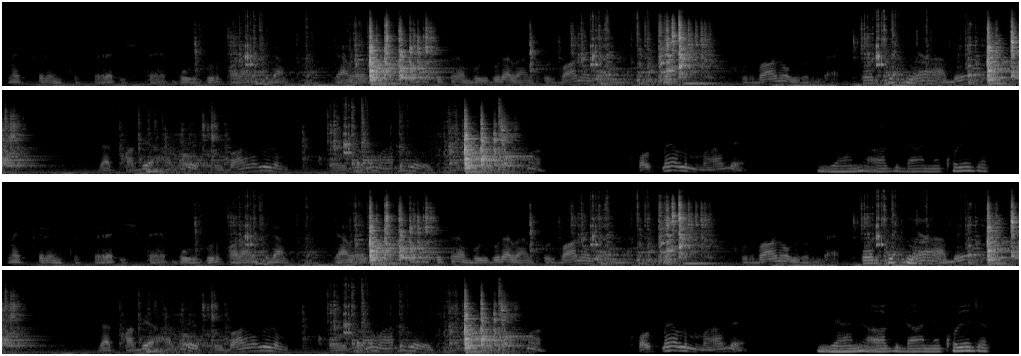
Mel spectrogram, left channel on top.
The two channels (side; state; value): both; normal; correlation 0.95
